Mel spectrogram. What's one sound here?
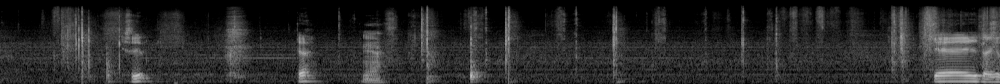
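Playing cards flick and tap against each other.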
